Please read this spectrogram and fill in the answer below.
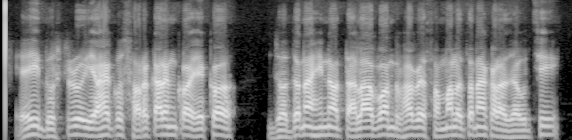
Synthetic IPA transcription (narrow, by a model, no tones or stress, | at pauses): ḛɦid̪usʈɔɾujeɦakusɔɾɔkaɾɔŋkɔekɔ | d͡ʒod͡ʒɔnaɦinɔt̪alabɔnd̪ʱɔbʱabesɔmalot͡ʃɔnakɔɾad͡ʒawt͡ʃʰi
